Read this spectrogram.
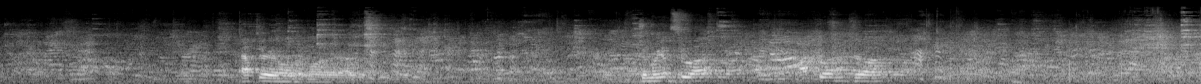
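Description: A young man speaks into a microphone over loudspeakers in a large hall.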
